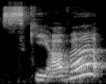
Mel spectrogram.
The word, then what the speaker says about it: Schiava: They don't know how to pronounce it. It's Schiva, so people get confused on how to say it, but it's Schiava, and yeah, it's one of my go-tos.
